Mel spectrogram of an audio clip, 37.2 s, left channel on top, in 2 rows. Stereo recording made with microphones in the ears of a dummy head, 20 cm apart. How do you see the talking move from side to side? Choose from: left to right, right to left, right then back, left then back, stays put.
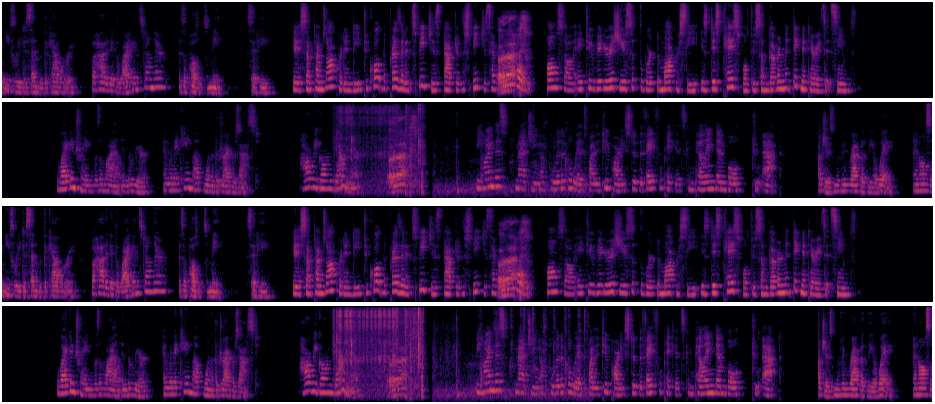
left then back.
